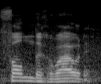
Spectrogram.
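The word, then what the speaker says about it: van der Wilde: across the line Dan tell me how to pronounce his name properly the Dutchman comes uh V Wilder Alexander vonder Wilder lovely indeed Vander Wilder comes across the line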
